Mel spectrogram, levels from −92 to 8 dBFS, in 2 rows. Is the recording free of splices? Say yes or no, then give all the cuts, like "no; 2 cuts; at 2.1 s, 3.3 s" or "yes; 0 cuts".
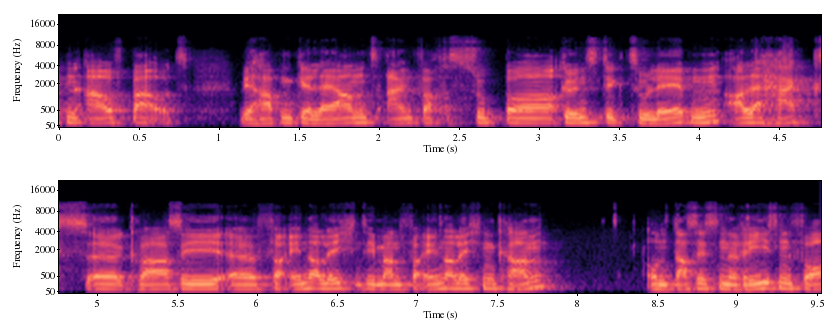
yes; 0 cuts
